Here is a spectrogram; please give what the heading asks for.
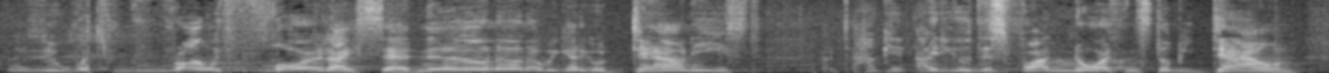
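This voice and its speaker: An actor playing a timid, henpecked husband in a radio drama, stammering, flustered and given to muttered grumbling. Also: male voice, high voice, normal speed, lightly acted. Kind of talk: live radio drama acting.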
